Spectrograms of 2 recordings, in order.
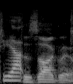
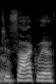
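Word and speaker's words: DiZoglio: DeZoglio. – DeZoglio.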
